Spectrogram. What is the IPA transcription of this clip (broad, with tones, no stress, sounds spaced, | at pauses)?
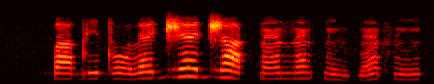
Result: ɡ͡b a˨ d i˨ d o˨ l ɛ˧ d͡ʒ ɛ˦ d͡ʒ a˦˨ k͡p ɛ̃˧ n ɛ̃˧ k͡p ĩ˨ ɡ͡b ɛ̃˨˦ f ĩ˧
